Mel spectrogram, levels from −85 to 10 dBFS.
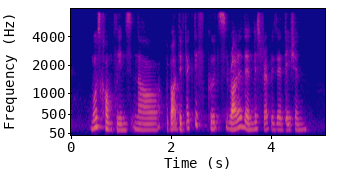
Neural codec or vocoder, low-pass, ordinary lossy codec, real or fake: codec, 24 kHz, 0.9 kbps, DualCodec; 7.2 kHz; none; fake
